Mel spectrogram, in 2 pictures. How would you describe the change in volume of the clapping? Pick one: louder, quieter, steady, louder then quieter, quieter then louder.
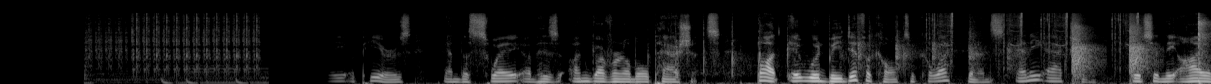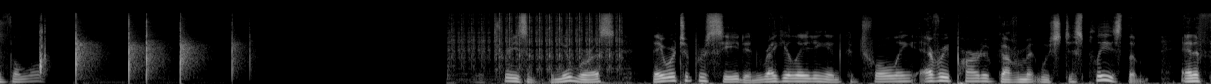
louder.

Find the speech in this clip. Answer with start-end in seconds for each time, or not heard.
3.3-12.6, 17.1-24.1.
